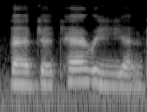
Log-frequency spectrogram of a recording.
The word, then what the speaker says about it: vegetarian: Okay, so obviously the third syllable is stressed.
